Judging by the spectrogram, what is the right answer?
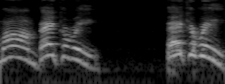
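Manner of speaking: high-pitched, desperate, begging tone of voice. Retelling begging Mom at the grocery store bakery: imitating own desperate craving. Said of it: "it was like I was a crackhead".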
